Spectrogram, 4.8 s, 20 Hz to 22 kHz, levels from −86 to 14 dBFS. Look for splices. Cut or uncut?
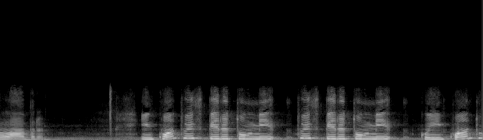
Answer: cut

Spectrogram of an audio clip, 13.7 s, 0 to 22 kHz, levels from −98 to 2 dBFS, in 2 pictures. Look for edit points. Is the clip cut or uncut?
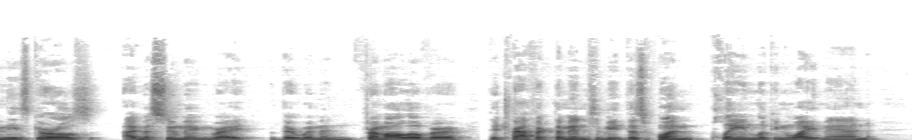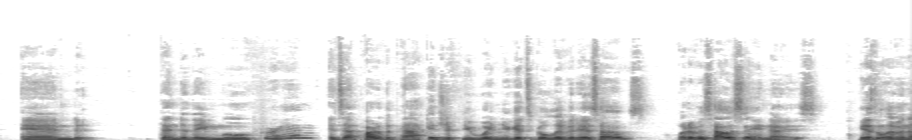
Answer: cut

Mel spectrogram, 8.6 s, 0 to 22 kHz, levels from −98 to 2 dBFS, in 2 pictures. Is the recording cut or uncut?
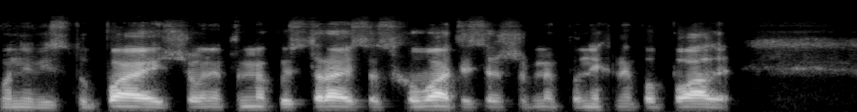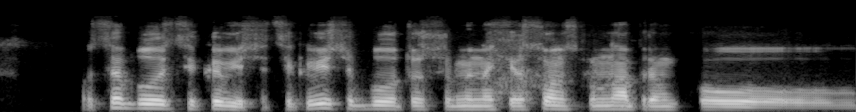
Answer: uncut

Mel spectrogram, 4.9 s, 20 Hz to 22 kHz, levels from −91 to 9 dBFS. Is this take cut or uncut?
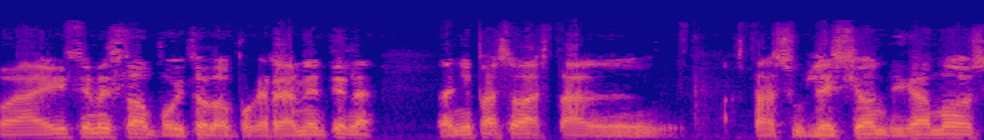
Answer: uncut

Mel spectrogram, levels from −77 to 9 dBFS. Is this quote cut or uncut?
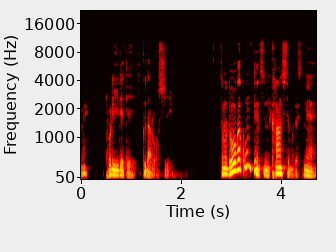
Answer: cut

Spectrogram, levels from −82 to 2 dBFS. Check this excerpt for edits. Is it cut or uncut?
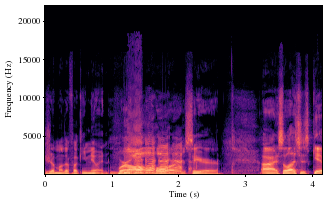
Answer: uncut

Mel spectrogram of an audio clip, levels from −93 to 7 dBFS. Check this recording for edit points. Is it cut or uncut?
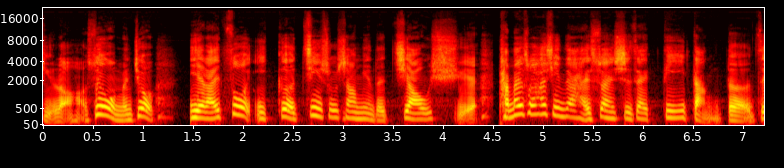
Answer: cut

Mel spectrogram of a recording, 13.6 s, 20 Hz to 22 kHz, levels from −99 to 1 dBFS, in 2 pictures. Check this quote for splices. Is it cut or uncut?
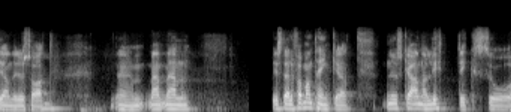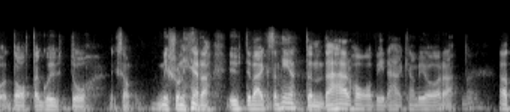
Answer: uncut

